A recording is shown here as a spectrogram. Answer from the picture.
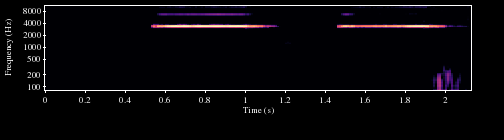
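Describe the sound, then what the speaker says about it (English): Tiki's fire alarm sounds two long, steady high-pitched beeps with a short gap between them, moderately loud and heard on its own. "we are going to listen to Tiki's fire alarm continue to go off"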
